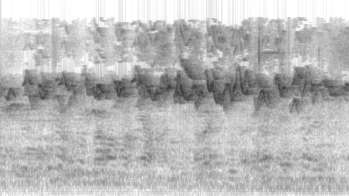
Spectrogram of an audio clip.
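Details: A dense chorus of caged ultramarine grosbeaks, with around thirty cages mentioned. Rapid, overlapping high warbles and slurred whistles run without pause, and low human speech sits beneath.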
